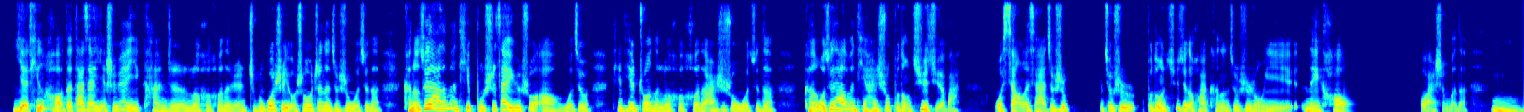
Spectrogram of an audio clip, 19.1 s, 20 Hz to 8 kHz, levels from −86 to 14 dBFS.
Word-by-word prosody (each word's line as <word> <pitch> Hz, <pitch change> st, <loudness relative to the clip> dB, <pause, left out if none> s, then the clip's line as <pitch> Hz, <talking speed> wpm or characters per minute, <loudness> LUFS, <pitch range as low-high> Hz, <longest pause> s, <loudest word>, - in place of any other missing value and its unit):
也 180 Hz, -2 st, +5 dB
挺 210 Hz, +4 st, +3 dB
好 230 Hz, -, +2 dB
的， 170 Hz, -, +1 dB
大 230 Hz, +2 st, +2 dB
家 235 Hz, +1 st, +2 dB
也 185 Hz, -7 st, +1 dB
是 190 Hz, +6 st, -3 dB
愿 240 Hz, -2 st, 0 dB
意 175 Hz, -, +1 dB
看 170 Hz, -3 st, -4 dB
着 155 Hz, -3 st, -2 dB
乐 165 Hz, 0 st, 0 dB
呵 165 Hz, +1 st, -5 dB
呵 170 Hz, 0 st, -4 dB
的 160 Hz, -2 st, 0 dB
人。 150 Hz, +3 st, -3 dB
只 170 Hz, 0 st, -7 dB
不 175 Hz, +1 st, 0 dB
过 255 Hz, +4 st, +5 dB
是 240 Hz, -1 st, +1 dB
有 190 Hz, -, +2 dB
时 170 Hz, -, -3 dB
候 205 Hz, 0 st, +3 dB
真 245 Hz, +2 st, -1 dB
的 220 Hz, -, +3 dB
就 200 Hz, 0 st, -1 dB
是 195 Hz, 0 st, -3 dB
我 175 Hz, -1 st, 0 dB
觉 -, -, -3 dB
得 185 Hz, +2 st, -3 dB, 0.3 s
可 195 Hz, -, +3 dB
能 185 Hz, +3 st, +7 dB
最 310 Hz, -, +7 dB
大 285 Hz, -3 st, +6 dB
的 270 Hz, -, +2 dB
问 285 Hz, -4 st, +2 dB
题 220 Hz, -1 st, +1 dB
不 205 Hz, -2 st, -1 dB
是 225 Hz, +3 st, -2 dB
在 250 Hz, -1 st, +3 dB
于 195 Hz, 0 st, +4 dB
说， 220 Hz, +2 st, 0 dB
啊， 185 Hz, -3 st, 0 dB
我 180 Hz, 0 st, -5 dB
就 200 Hz, +2 st, -2 dB, 0.3 s
天 230 Hz, -, -2 dB
天 230 Hz, 0 st, +1 dB
装 230 Hz, 0 st, +1 dB
得 205 Hz, -, +1 dB
乐 195 Hz, +1 st, +1 dB
呵 205 Hz, +1 st, -6 dB
呵 220 Hz, +1 st, -3 dB
的。 200 Hz, -, 0 dB
而 190 Hz, -, -1 dB
是 225 Hz, +3 st, -5 dB
说 230 Hz, +1 st, -3 dB
我 190 Hz, -6 st, +1 dB
觉 -, -, -6 dB
得 190 Hz, +2 st, -3 dB, 0.3 s
可 -, -, -4 dB
能 200 Hz, +5 st, +4 dB
我 230 Hz, -, +5 dB
最 245 Hz, -, +4 dB
大 260 Hz, -1 st, +4 dB
的 -, -, +2 dB
问 250 Hz, -1 st, +1 dB
题 205 Hz, -1 st, -1 dB
还 195 Hz, 0 st, +2 dB
是 205 Hz, -, -4 dB
说 240 Hz, -, 0 dB
不 240 Hz, -, -1 dB
懂 155 Hz, -9 st, 0 dB
拒 220 Hz, +8 st, +3 dB
绝 175 Hz, -, -5 dB
吧。 170 Hz, -, -10 dB, 0.4 s
我 185 Hz, -, +1 dB
想 -, -, 0 dB
了 -, -, -1 dB
一 -, -, 0 dB
下， 175 Hz, 0 st, -2 dB
就 200 Hz, -, -1 dB
是 210 Hz, 0 st, +1 dB, 0.4 s
就 235 Hz, +3 st, 0 dB
是 215 Hz, -4 st, +1 dB
不 205 Hz, -, -2 dB
懂 215 Hz, -4 st, +4 dB
拒 200 Hz, +9 st, -3 dB
绝 -, -, +2 dB
的 -, -, 0 dB
话， 185 Hz, -2 st, -4 dB
可 -, -, -10 dB
能 -, -, -3 dB
就 205 Hz, -, -3 dB
是 205 Hz, -3 st, -2 dB
容 165 Hz, -, -2 dB
易 85 Hz, -1 st, -5 dB
内 185 Hz, -2 st, +1 dB
耗 160 Hz, -2 st, -2 dB, 0.8 s
哇 -, -, -3 dB
什 -, -, -11 dB
么 -, -, -10 dB
的， -, -, -10 dB, 0.3 s
嗯。 185 Hz, -3 st, -1 dB
200 Hz, 330 characters per minute, -24 LUFS, 175-225 Hz, 0.8 s, 能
